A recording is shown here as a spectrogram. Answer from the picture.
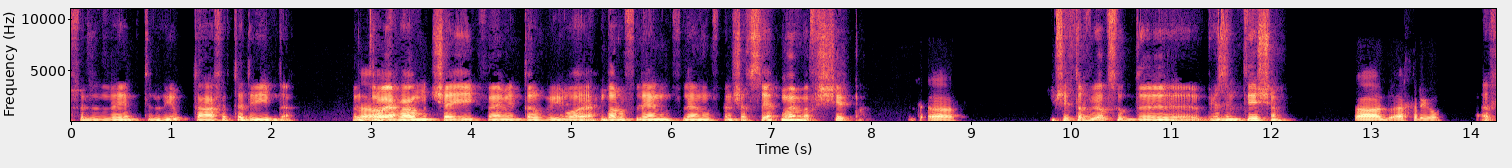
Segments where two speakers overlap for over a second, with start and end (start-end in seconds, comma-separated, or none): none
